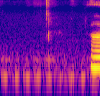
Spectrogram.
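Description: Quiet room tone with a single faint, short click about a second in.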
